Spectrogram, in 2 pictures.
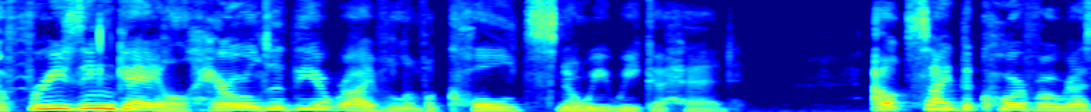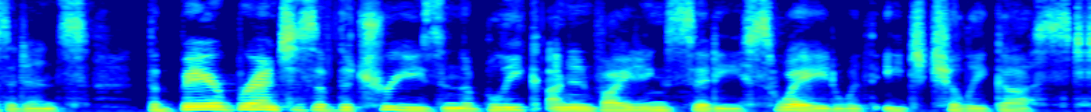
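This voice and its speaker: In an unremarkable speaking voice, a woman talks at a moderate pace and medium pitch with lively intonation. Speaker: voice actor. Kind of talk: audiobook narration.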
